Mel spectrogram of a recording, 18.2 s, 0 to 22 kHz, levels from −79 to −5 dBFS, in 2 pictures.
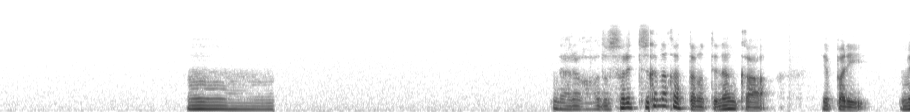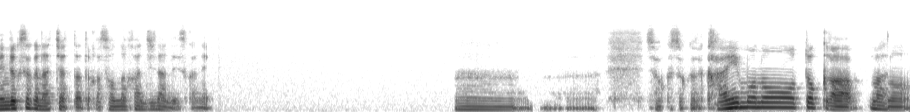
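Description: In this speech, compressed frames are skipped four times, at 2.73 to 2.75 s, 6.49 s, 14.23 s and 17.99 s. At each point the decoder plays no audio for a run of whole frames, either because the frames were missing or because it rejected them as corrupt. Playback jumps forward by roughly 0.4 s at the first point and by about 0.15 to 0.2 s at the other three. At each join the speech is heard to jump ahead.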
